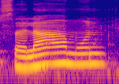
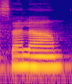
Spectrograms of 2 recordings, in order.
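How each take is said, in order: First: The word ends with an added 'un' sound. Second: The word ends on a bare m sound. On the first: The reciter continues without stopping. "नहीं रुक रहे तो" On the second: The reciter stops after this word. "अगर रुक रहे हैं तो फिर जस्ट हम मीम पे जज्म लगा के पढ़ेंगे"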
